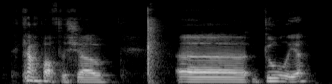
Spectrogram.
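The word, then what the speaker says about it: Giulia: the show uh gulia I'm going to call her not Julia gulia CU that's how it's spelled Julia is spelled j u l i a she spelled it g UI l i a so it's gulia gulia and roxan Perez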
